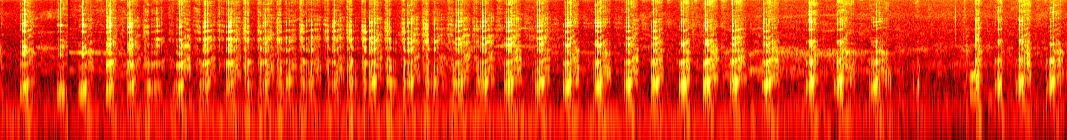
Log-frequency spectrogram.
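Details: Native pig, tamed and tied up, with coconut, grunting continuously in quick short oinks, roughly three to four each second, with brief pauses near the end.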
